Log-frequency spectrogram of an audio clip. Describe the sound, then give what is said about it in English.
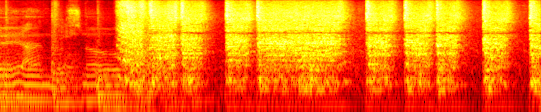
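A loud rushing hiss of a fire extinguisher spraying white powder into a kitchen oven at big flames, blasting steadily then cutting out and restarting in several short bursts, after a brief tonal voice-like sound at the start. “Scott aims the extinguisher in the oven. He fans the white powder with an oven mitt.”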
